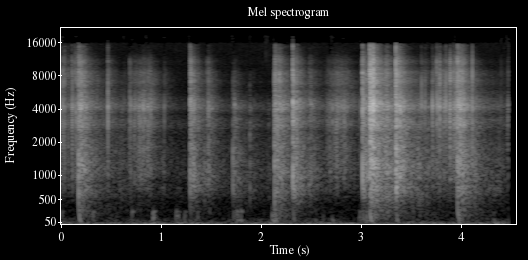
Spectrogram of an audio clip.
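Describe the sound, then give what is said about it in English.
A rapid series of sharp fireworks bangs and crackling bursts, about a dozen pops in irregular succession with fizzing tails, moderately loud, with no voices. “Such tiny rockets were used as weapons during war and as fireworks for celebrations.”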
